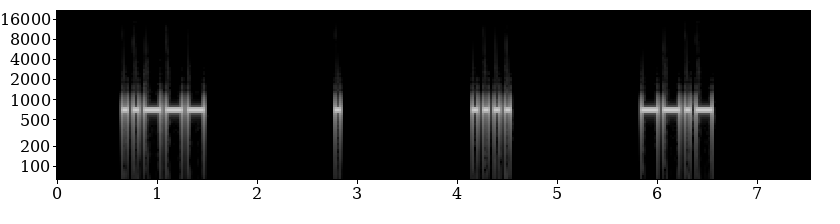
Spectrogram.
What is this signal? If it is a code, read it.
Morse code, heard as a keyed tone, about 22 wpm, spaced as for 6 wpm, 700 Hz. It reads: 2EHQ
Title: USA Call Signs - 6 Characters - 8x Character Spacing - 22wpm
